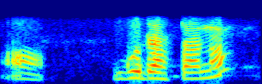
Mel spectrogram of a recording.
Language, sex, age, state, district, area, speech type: Assamese, female, 45-60, Assam, Golaghat, rural, conversation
